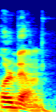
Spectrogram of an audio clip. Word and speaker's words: Holborn: voilà mais aussi et ça se prononce plus comme all berne mais les gens le disent très vite et en fait ça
